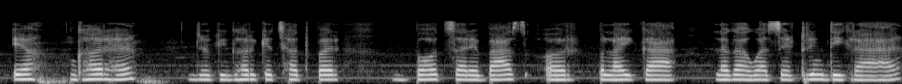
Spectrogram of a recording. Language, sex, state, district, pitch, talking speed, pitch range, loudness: Hindi, female, Jharkhand, Garhwa, 220 Hz, 140 wpm, 215-230 Hz, -15 LUFS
